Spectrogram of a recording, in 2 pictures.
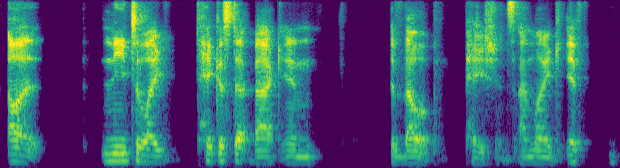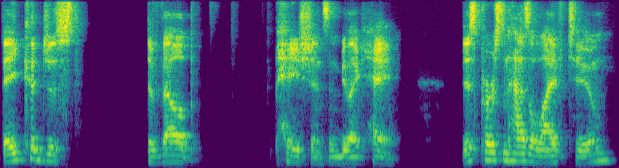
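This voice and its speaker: Podcast host guy, lowish voice, casual chatty, says like a lot. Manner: conversational, frequent likes and rhetorical checks. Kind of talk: casual interview chat.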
